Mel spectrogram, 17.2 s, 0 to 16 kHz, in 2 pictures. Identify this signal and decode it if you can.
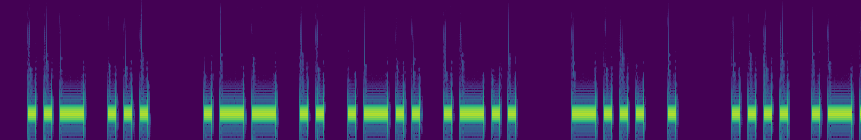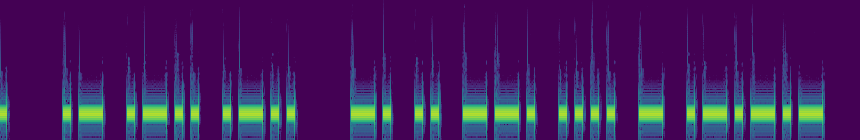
Morse code, heard as a keyed tone, about 14 wpm, 700 Hz. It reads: US WILL BE HR ALL NIGHT.
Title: Sentences from Top 300 Words and Abbreviations 15wpm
